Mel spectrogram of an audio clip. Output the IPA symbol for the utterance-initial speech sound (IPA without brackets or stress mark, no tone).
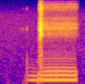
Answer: ɡ͡b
